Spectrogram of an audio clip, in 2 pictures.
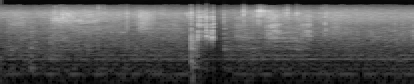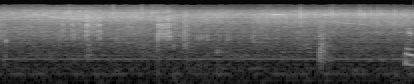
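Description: Paratha frying in a pan, pressed down with a cloth: steady close sizzling with occasional scrapes and clinks of the pan, loud and without talk.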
